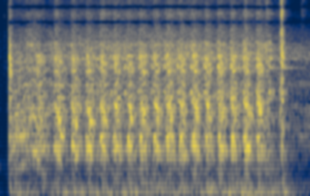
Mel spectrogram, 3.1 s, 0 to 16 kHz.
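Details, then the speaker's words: 2001 manual Cummins diesel truck, cranks briskly about four turns a second for three seconds but never catches after adding five gallons of diesel; owner suspects the fuel lines need bleeding and no fuel is getting through. "okay here we go we'll give it a try again [Laughter] dang it man i think we have to bleed the freaking lines now cause i wasted my few starts i had"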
